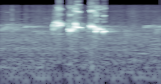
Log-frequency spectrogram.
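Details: Songbird used in singing races calling out three loud, pure, high-pitched notes in fast sequence, the final one gliding down, in near silence.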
